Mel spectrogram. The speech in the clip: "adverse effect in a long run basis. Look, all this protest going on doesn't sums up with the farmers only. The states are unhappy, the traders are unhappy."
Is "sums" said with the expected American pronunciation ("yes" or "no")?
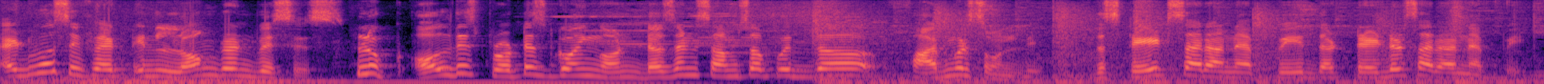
no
